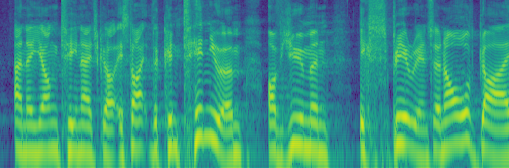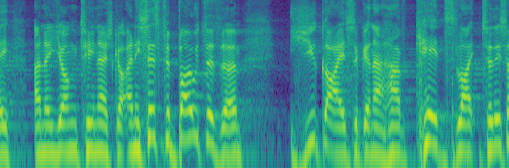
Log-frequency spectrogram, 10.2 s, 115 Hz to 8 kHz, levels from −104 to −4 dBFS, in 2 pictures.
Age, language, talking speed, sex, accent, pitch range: 40-59, English, 220 wpm, male, British, 165-200 Hz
